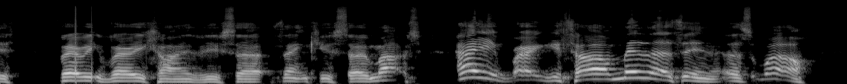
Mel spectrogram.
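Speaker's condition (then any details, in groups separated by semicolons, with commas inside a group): ALS; speech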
